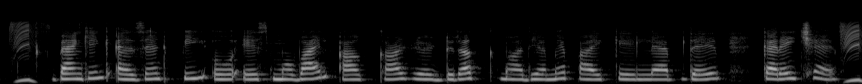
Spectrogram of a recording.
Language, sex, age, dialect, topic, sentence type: Maithili, female, 18-24, Bajjika, banking, statement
